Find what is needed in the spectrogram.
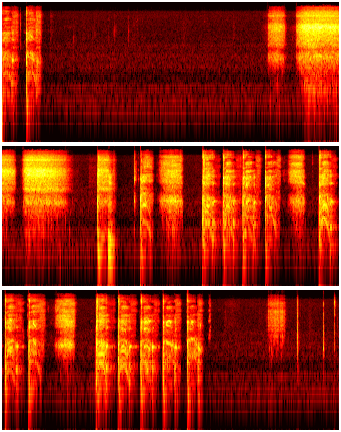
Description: Beginning of my cough from my latest cold. So far, no loose phlegm, but it's still early.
